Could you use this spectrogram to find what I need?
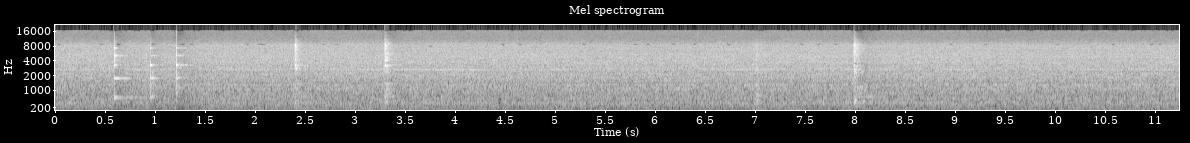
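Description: Light clinks of a bowl and scooper while preparing dinner with asparagus, tomato and tuna in a kitchen: a handful of sharp, bright taps, scattered and faint, over a steady background hiss.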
